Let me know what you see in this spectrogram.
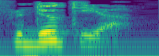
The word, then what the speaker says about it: fiducia: That's where faith becomes that third point, that fiducia. And fiducia. There's no soft C in Latin.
